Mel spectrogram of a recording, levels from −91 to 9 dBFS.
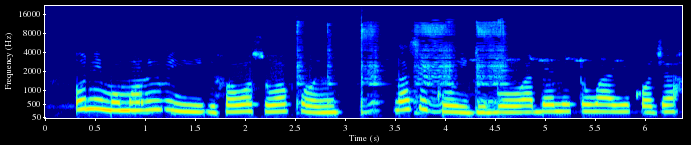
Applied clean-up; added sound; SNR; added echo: classical method spectral subtraction.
